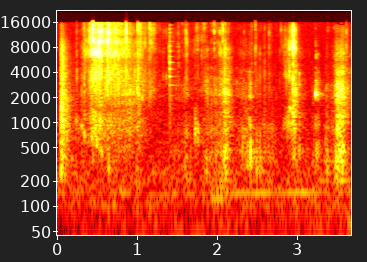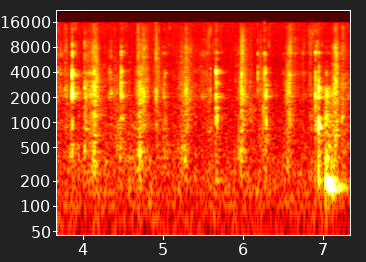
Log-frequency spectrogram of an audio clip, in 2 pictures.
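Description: Close-miked bite into a flaky, crunchy puff pastry soaked in maple syrup with pecans: a crisp crackling crunch in the first second, then chewing with many small clicks.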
